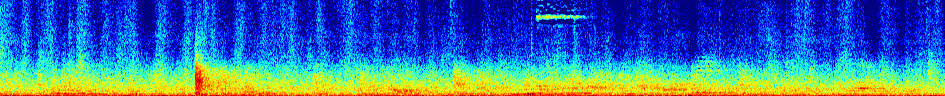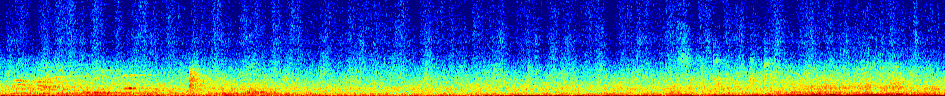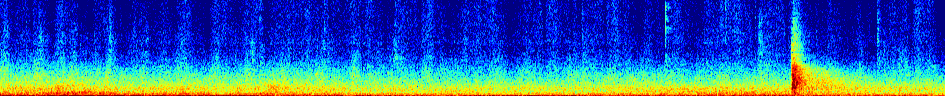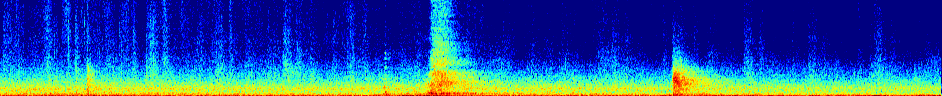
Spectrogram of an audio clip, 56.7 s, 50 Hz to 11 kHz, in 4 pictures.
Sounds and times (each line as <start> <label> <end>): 0.0 Reverberant footsteps 56.0
12.7 voices 18.8
22.0 Heavy traffic 42.9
